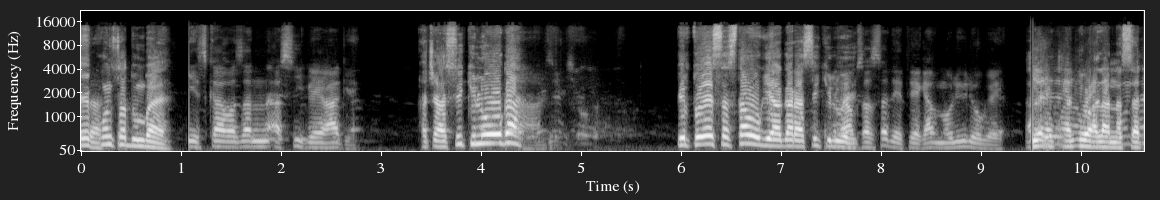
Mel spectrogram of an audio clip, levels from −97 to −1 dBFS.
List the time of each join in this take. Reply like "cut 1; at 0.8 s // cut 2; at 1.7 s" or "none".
cut 1; at 1.1 s // cut 2; at 9.5 s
